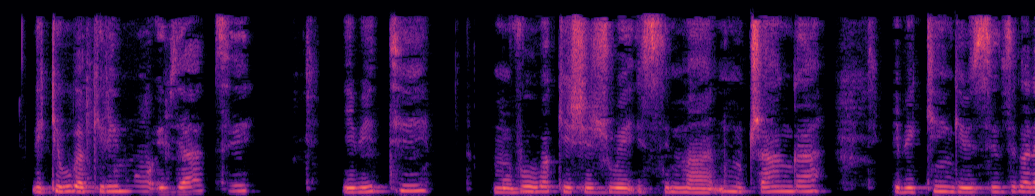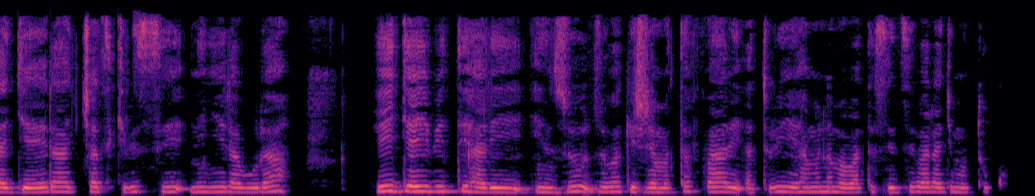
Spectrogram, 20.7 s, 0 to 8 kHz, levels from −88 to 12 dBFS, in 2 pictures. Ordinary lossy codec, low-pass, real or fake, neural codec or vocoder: AAC, 32 kbps; 7.2 kHz; real; none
